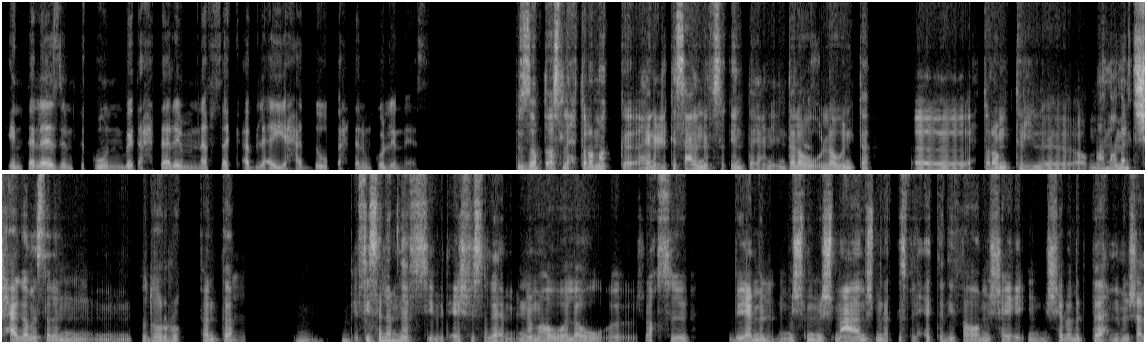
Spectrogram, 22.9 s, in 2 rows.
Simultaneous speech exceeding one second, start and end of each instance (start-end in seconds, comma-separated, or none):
none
